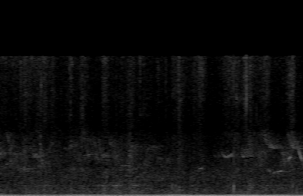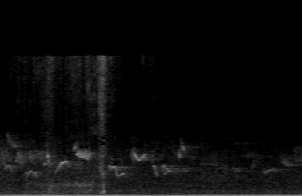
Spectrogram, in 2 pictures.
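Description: Small birds chirping, short high calls coming thick from about two seconds in to five seconds in, over a steady low rumble.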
